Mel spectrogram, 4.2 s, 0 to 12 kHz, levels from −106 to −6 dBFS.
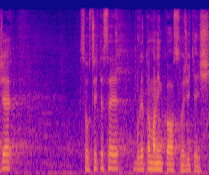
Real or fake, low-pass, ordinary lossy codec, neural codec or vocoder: real; 9.9 kHz; MP3, 64 kbps; none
